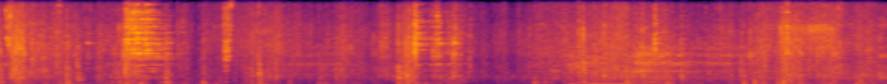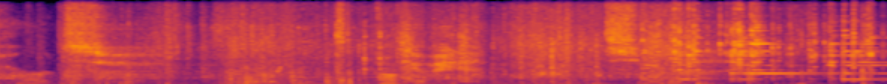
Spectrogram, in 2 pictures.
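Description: Plastic packing pieces clatter and rattle as they are handled.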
